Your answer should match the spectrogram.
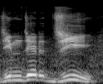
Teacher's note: জিম জিহ্বার মাঝখান তালুর মাঝখান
